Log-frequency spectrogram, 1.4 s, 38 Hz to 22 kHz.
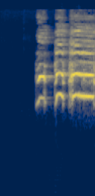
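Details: Wild red junglefowl crowing, recorded 5 February 2025: a short, loud crow opening with a brief note, a dip, then a sustained harsh, slightly falling tone, with no other clear sounds.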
